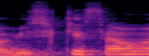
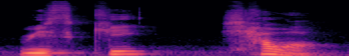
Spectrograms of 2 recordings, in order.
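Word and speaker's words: 위스키 사워: 칵테일은 어떻게 본존불 생각되는데 사람들이 주문할 때 가장 많이 잘못 발음하는 그런 각 테리 기도합니다 뭐라고 읽으시는 요 위스키 샤워 라고 읽으신 경우가 많아요 자매품 으로 리더 오르시아 와 가 있습니다 그래서 이거는 샤워 가면 싸워 인데요 싸워 란 칵테일 종류가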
